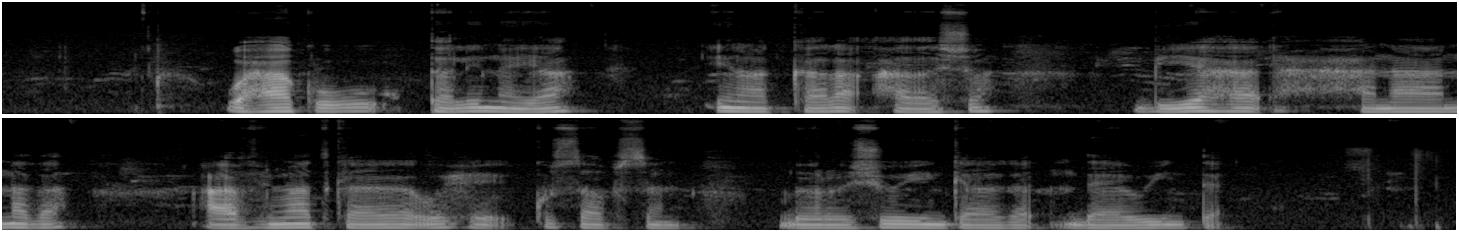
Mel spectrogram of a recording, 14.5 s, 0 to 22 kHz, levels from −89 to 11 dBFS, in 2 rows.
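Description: A speech clip with one fault. From 1.89 to 2.01 s, a faint delayed copy of the voice returns about 390 ms late. It sits roughly 20 dB below the speech. This is an echo leak, likely from a far-end loudspeaker whose echo canceller let some sound through.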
